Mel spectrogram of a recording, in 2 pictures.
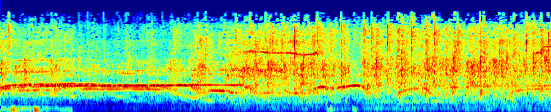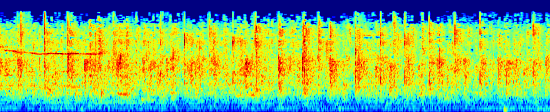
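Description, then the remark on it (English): A large audience bursts into sustained applause for the speakers at an event, dense clapping lasting about eleven seconds, with a few scattered whistles and cheers rising above the steady roar. “So before we go into that, can I just have another really large round of applause for all the speakers and also for you guys for turning up.”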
